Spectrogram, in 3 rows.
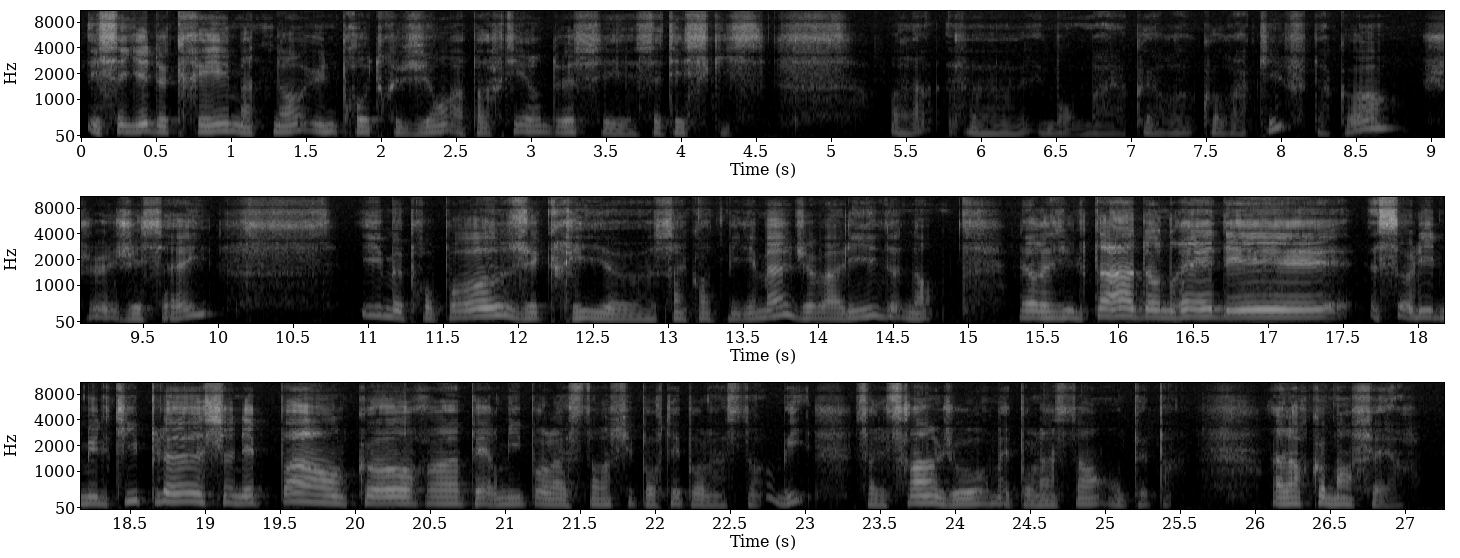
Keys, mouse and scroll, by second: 4.1 click, 6.0 click, 7.6 click, 9.2 click, 10.5 click, 12.9 KP_5, 13.1 KP_0, 13.9 click, 23.6 click, 24.8 click.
